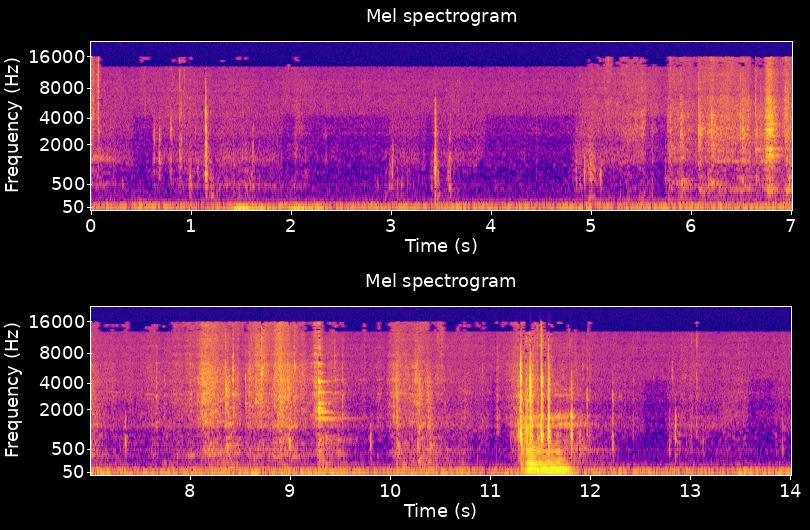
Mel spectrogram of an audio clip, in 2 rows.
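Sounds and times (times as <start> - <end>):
low steady hum: 0.0 - 14.0
hand rubbing sheet metal: 5.2 - 11.3.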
